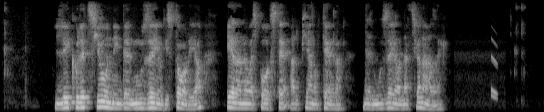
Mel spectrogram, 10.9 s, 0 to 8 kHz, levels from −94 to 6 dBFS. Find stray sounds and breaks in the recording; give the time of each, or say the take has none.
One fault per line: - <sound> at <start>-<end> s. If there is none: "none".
- chirp at 9.8-10.0 s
